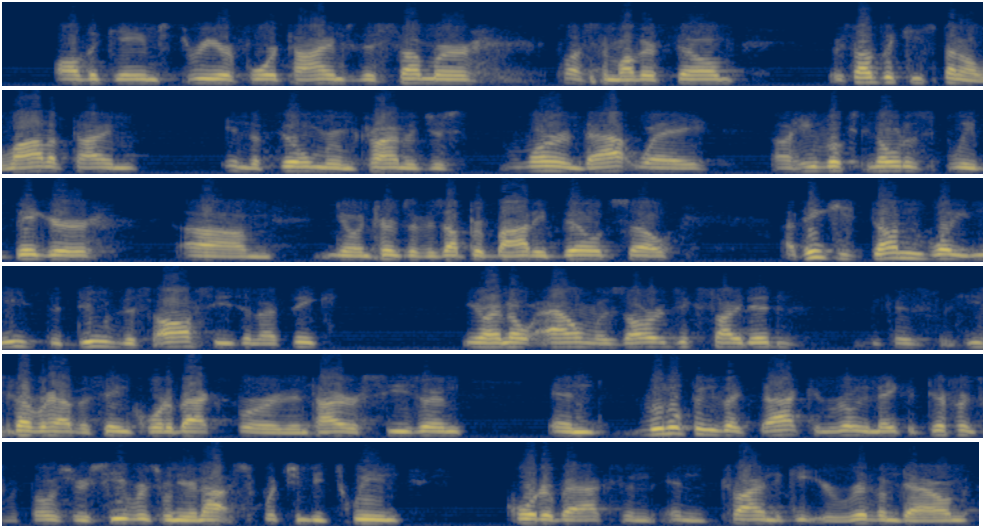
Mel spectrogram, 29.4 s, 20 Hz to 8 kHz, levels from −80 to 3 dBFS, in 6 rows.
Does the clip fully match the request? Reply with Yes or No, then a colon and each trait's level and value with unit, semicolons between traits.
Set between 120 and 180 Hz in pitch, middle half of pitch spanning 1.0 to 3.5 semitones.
Yes: medium, 140 Hz; average, 2.9 semitones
